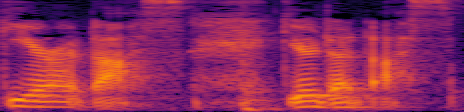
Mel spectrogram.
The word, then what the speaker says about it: Giridharadas: It looks like Giridharadas, but it's pronounced Giridharadas.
